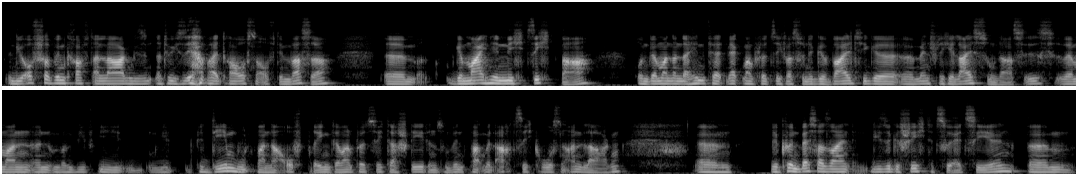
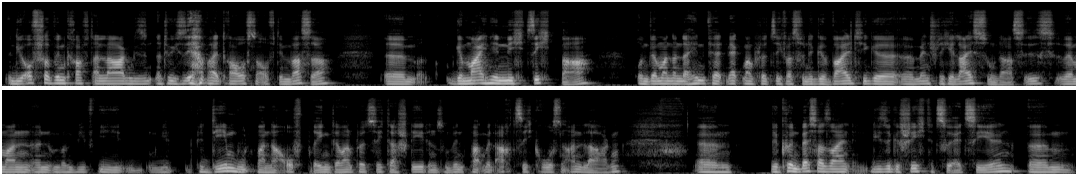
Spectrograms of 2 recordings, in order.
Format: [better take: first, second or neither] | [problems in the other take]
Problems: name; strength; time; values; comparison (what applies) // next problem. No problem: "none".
second | muffled; slightly; fading above 3 kHz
